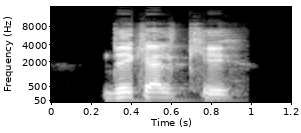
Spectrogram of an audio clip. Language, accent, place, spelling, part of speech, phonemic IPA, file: French, France, Lyon, décalquer, verb, /de.kal.ke/, LL-Q150 (fra)-décalquer.wav
- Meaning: to trace, transfer (a design)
